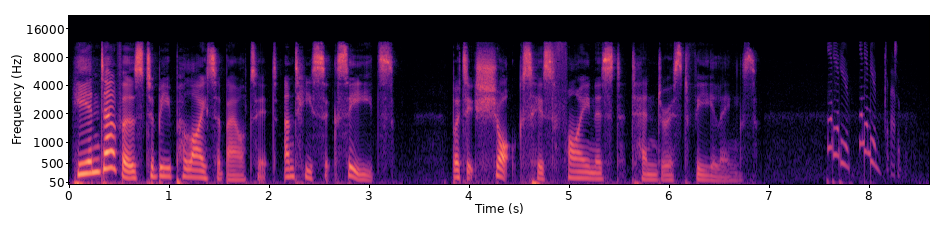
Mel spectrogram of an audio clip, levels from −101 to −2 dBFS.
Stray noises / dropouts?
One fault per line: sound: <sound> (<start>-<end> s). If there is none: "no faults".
sound: chirp (7.6-8.4 s)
